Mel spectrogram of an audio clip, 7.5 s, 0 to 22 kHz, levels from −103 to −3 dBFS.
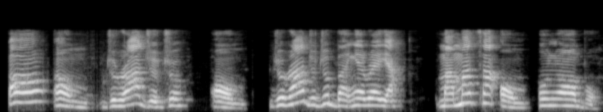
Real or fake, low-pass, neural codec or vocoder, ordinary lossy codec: real; 7.2 kHz; none; none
